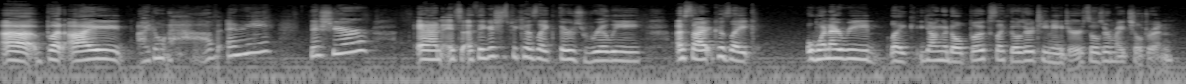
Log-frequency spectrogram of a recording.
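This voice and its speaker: A woman chatting casually and informally as a book vlogger, animated and emphatic, often giggly as she talks. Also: mid-range voice, normal speed. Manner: giggly, laughs often while talking. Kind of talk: casual chatty video monologue.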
